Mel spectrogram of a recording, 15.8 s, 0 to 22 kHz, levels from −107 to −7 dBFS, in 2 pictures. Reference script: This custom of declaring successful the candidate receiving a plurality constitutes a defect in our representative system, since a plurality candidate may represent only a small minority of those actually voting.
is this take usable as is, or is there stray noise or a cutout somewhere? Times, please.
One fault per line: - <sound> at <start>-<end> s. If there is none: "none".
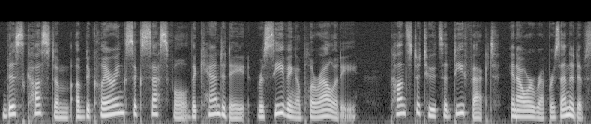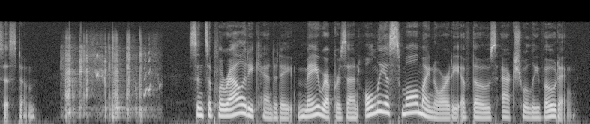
- squeak at 8.7-10.1 s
